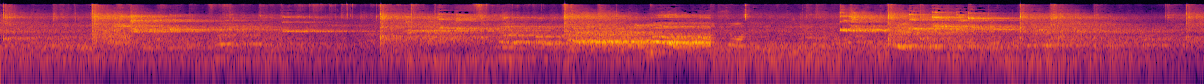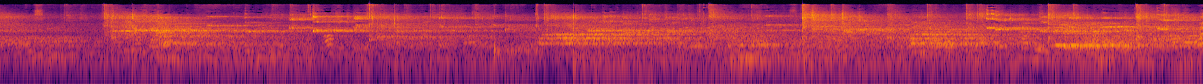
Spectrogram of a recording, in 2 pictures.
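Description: Badminton rally in a large hall: repeated sharp racket strikes on the shuttlecock, players' shoes squeaking and stamping on the court mat, and voices, all echoing.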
